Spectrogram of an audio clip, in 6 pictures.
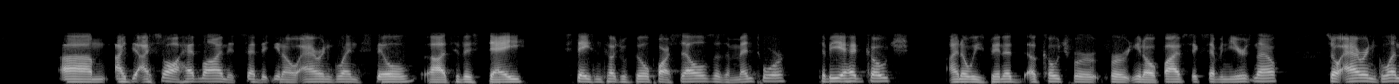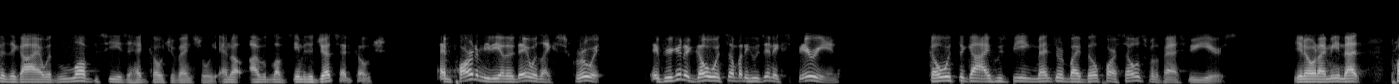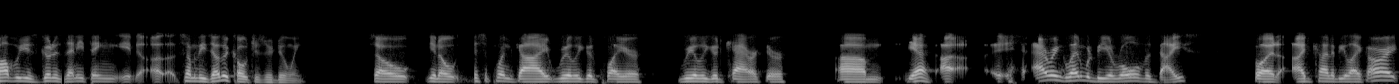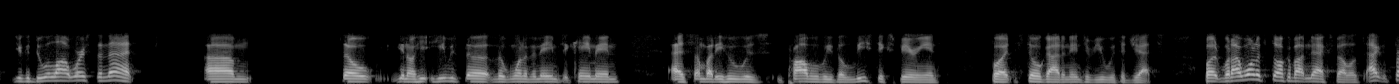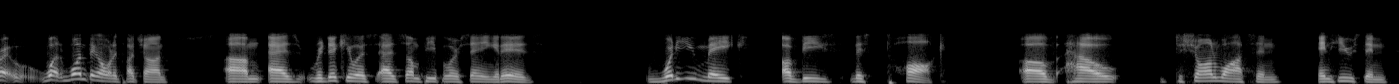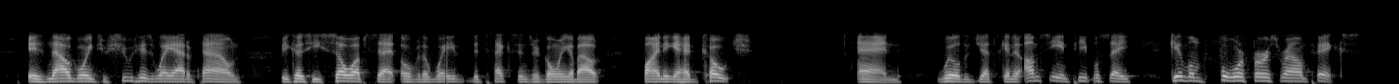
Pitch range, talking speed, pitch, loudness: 120-145 Hz, 205 wpm, 130 Hz, -27 LUFS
